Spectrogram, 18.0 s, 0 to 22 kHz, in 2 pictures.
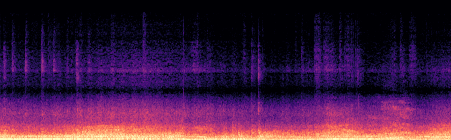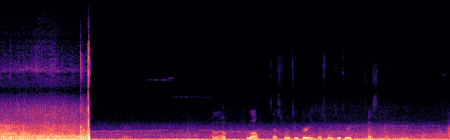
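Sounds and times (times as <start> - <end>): low mechanical hum: 0.0 - 10.9.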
